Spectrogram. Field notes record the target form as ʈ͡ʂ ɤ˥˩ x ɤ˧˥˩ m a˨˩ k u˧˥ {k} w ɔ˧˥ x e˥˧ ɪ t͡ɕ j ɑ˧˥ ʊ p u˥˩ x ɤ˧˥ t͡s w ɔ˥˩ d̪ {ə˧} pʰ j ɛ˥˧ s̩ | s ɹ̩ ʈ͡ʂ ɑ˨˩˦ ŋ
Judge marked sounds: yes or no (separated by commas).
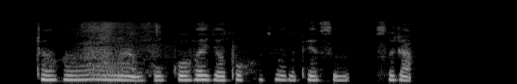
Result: yes, no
